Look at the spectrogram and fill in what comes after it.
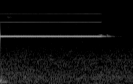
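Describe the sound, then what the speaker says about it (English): A steady, high-pitched electronic buzzer on a body temperature detector sounds loudly and continuously for about four seconds, then cuts off abruptly near the end. "The buzzer will beep for 4 seconds."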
